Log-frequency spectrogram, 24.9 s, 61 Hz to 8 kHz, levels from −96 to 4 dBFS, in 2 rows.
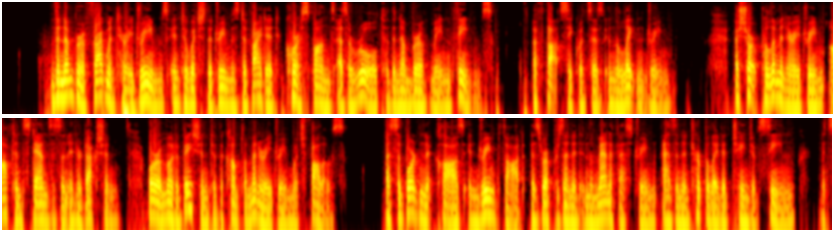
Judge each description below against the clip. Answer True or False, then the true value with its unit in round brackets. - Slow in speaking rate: False (155 wpm)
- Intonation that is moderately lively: True (3.5 semitones)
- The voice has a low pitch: True (90 Hz)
